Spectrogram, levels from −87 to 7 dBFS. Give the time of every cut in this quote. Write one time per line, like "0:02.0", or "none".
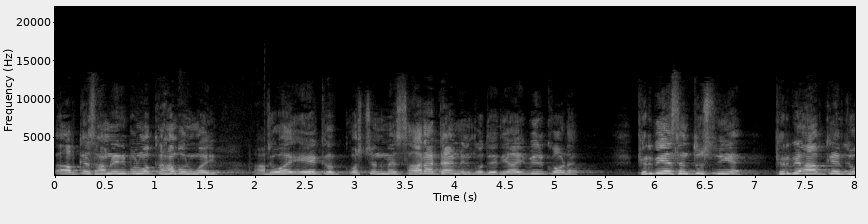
0:02.1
